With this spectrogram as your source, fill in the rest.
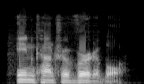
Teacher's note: So in a word like “incontrovertible” the VERT is the primary stress, and we could say the IN has a secondary stress.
